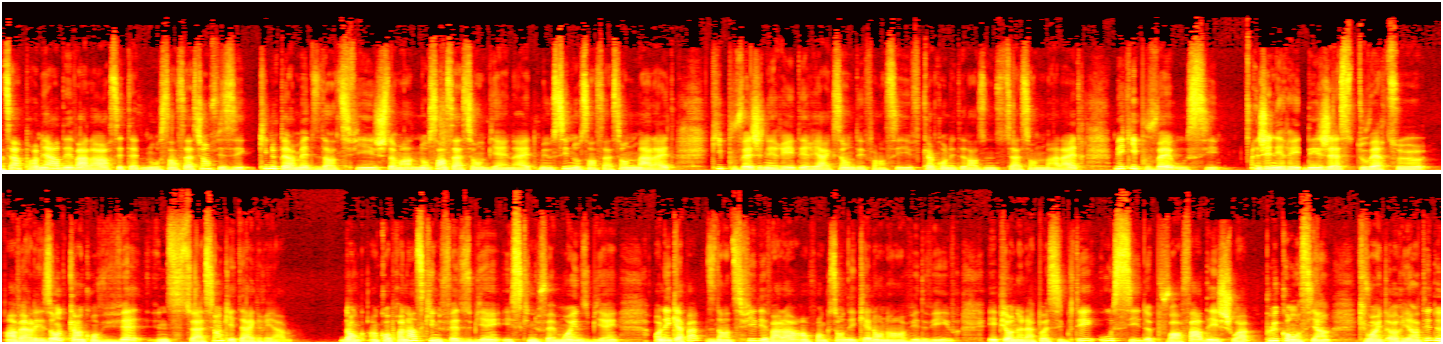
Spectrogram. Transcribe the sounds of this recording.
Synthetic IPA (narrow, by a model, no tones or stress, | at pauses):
jɛːʁpχəmjɛːʁd̪evalœːʁset̪ɛnosɑ̃sasjɔ̃fizɪkːinupɛʁmɛd̪id̪ɑ̃t̪i̥fjeʒyst̪əmɑ̃nosɑ̃sasjɔ̃d̪əbjɛ̃nɛt̪χmɛosinosɑ̃sasjɔ̃d̪əmalɛːt̪χkʲipuvɛʒeneʁed̪eʁeaksjɔ̃d̪efɑ̃siːvkɑ̃kɔ̃net̪ɛd̪ɑ̃zynsi̥t̪yasjɔ̃d̪əmalɛːt̪χmɛkʲipuvɛosi | ʒeneʁed̪eʒɛst̪d̪uvɛʁt̪yːʁ | ɑ̃vɛːʁlezoʊt̪χkɑ̃kɔ̃vivɛynsi̥t̪yasjɔ̃kʲiet̪ɛaɡʁea̰bl | d̪ɔ̃kɑ̃kɔ̃pχənɑ̃sə̥kʲinufɛd̪ybjɛ̃ʔesə̥kʲinufɛmwɛ̃d̪ybjɛ̃ɔ̃nɛkapabləd̪id̪ɑ̃t̪i̥fjelevalœːʁɑ̃fɔ̃ksjɔ̃d̪ekʲɛlɔ̃naɑ̃vid̪əviːvʁ | epɥiɔ̃nalapɔsibilit̪eosid̪əpuvwaːʁfɛːʁd̪eʃwaplykɔ̃sjɑ̃kʲivɔ̃ɛt̪χɔʁjɑ̃t̪ed̪ə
